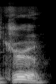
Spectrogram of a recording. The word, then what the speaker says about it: Jrue: It's Drew. Like it's like DREW, but it's spelled JRUE. Okay, so it is the D sound with that Drew.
